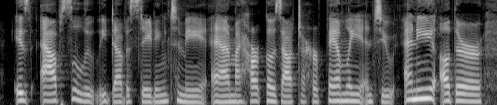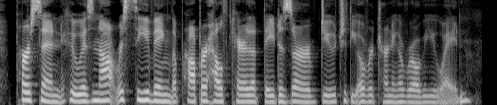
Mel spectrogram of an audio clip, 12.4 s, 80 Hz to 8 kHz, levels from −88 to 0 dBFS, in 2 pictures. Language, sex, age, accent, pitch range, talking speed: English, female, 20-39, American, 185-235 Hz, 180 wpm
